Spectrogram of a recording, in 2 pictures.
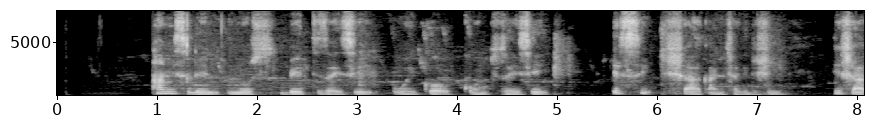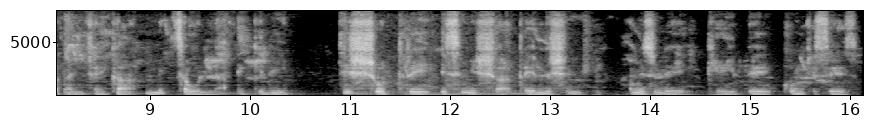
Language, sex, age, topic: Gamo, male, 25-35, agriculture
